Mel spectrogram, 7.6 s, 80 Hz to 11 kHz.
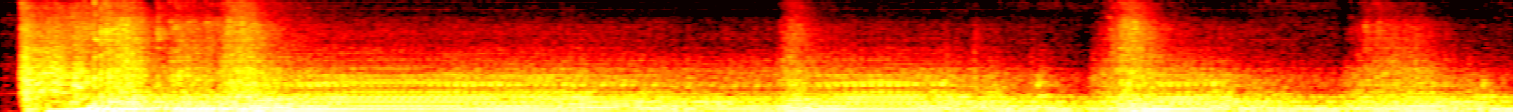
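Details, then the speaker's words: BMW E36 318 Touring after M52 six-cylinder swap, fuel pump wired to engine harness: engine starts and runs but idles badly, hunting up and down every second or two; cause unknown. "So now it works finally, and it runs really smoothly. But I have a really bad idle. I don't know why."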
